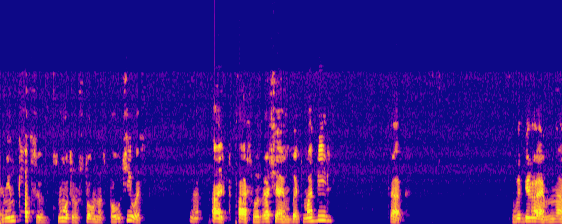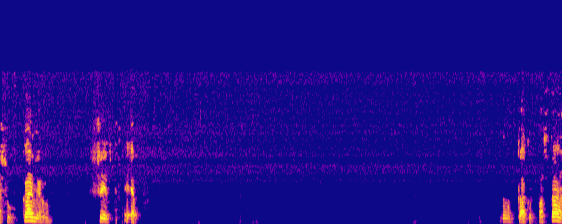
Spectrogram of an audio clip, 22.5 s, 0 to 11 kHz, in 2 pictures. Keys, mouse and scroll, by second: 4.8 alt+h, 8.8 click, 10.4 click, 13.6 shift+f.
